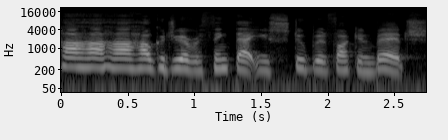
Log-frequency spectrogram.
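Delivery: ordinary delivery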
